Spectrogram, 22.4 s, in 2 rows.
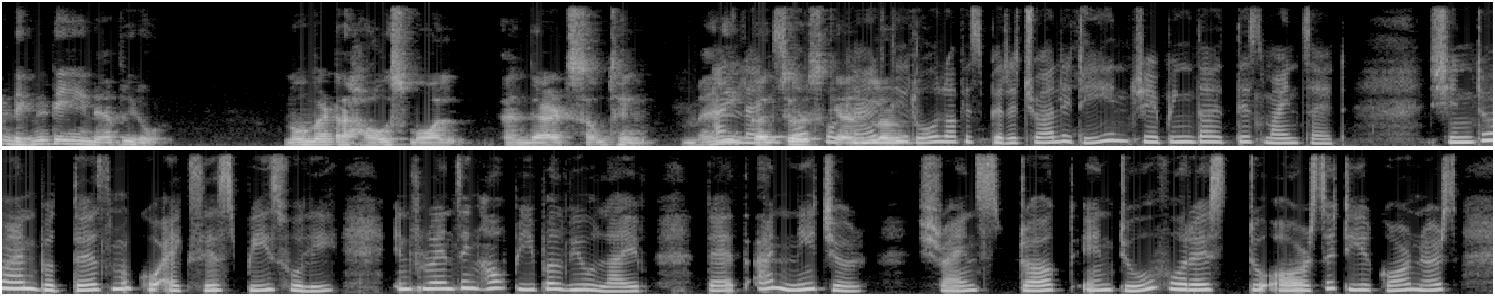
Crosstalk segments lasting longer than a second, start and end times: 5.3-6.8

